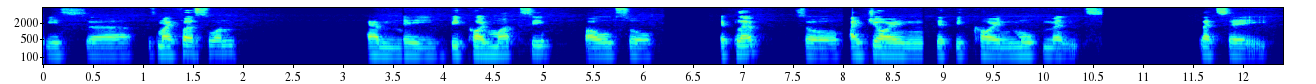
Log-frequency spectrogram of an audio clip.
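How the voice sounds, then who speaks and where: A man in his thirties from Rome with an Italian accent, answering as a podcast guest in halting, thoughtful non-native English. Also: medium pitch, rough recording. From Rome, Italy. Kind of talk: conversational interview answers about own life.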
